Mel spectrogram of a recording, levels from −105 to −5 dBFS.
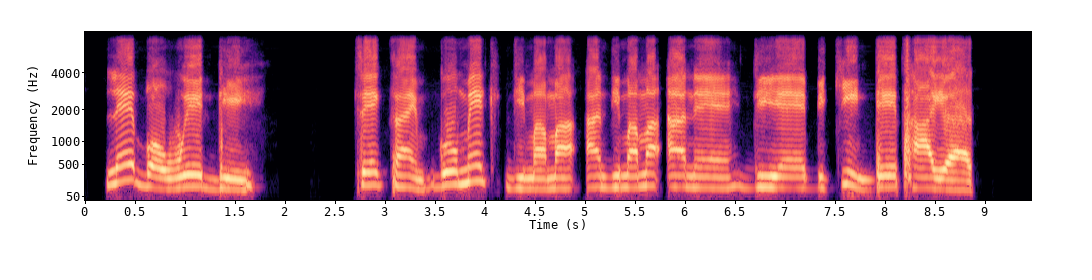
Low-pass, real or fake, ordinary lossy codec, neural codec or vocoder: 7.2 kHz; fake; none; codec, 24 kHz, 6 kbps, HILCodec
